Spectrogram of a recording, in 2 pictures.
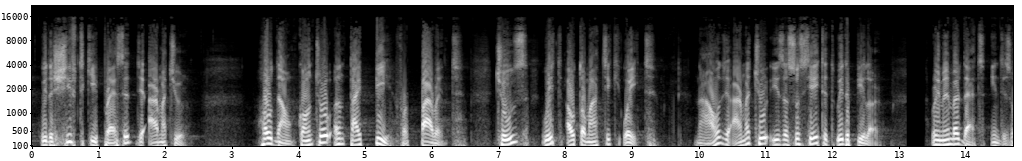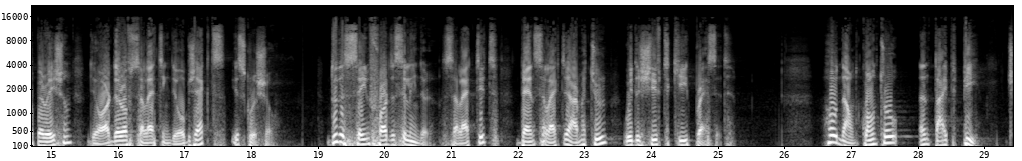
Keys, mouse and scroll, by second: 1.9-3.8 drag, 6.3 ctrl+p, 21.6-23.3 drag, 24.6-26.3 drag, 28.5 ctrl+p.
